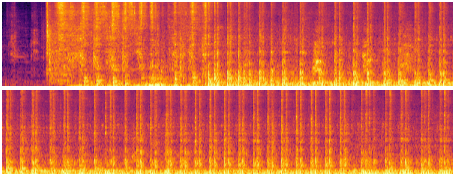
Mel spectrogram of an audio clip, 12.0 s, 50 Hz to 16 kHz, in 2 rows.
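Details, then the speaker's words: Harley M8 128 V-twin rebuilt with spare parts, making 168 HP, running without a balancer: starts at once into an even, loud lope with steady firing pulses, vibration, and barely any lifter noise; healthy engine. "The lifters hardly made any noise. >> Yeah, this one I can just hear the the vibration with no balancer."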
